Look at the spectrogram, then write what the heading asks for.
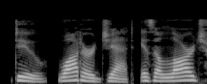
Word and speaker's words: Jet d'Eau: The jet d'eau, French pronunciation, d'eau, water jet, is a large fountain in Geneva,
